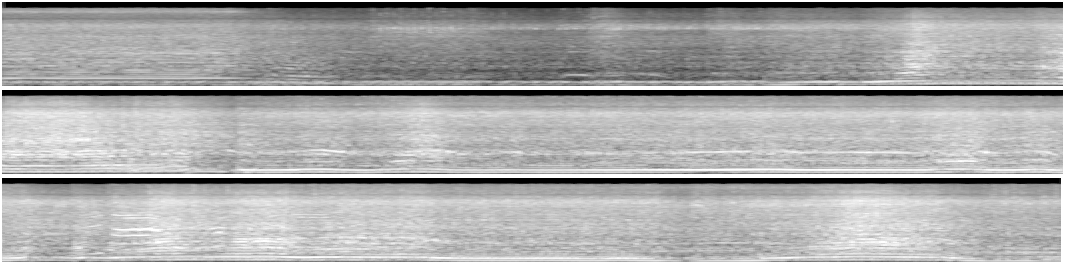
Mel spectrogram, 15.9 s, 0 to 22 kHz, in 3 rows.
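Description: An off-road 4x4's engine revving hard as it strains up a steep muddy climb. The pitch surges and drops repeatedly with the throttle, getting louder about four seconds in.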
